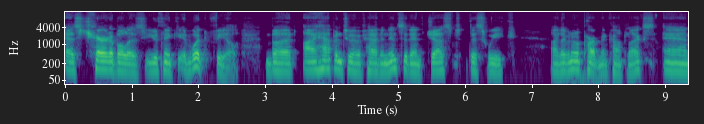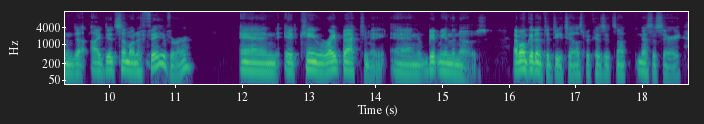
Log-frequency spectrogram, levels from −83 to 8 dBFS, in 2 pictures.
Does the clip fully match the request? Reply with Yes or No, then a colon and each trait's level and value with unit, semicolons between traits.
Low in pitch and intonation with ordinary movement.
Yes: low, 110 Hz; average, 3.0 semitones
